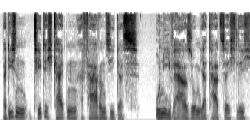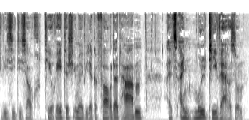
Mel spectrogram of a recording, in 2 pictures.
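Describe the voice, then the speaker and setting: A man hosting a formal interview, introducing his guest and posing elaborate questions. His voice sits low. The recording is dry and close. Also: fairly even intonation, normal speed, darkish tone, no room sound. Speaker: interviewer, host.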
